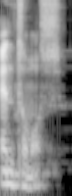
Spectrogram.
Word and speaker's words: Entomos: So, called Entomos. With an accent on the E.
